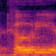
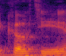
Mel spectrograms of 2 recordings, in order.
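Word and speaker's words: COTI: It's either Cody or Coty. I say Coty, I pronounce the T, but definitely, wow, what a monster.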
